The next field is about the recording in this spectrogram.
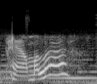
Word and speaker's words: Pamela: My name is Pamela.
